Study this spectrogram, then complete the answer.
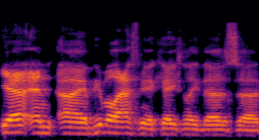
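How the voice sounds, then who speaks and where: A man talks at a fairly quick pace in a bright, sharp tone. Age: 60s. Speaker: comedian and suicide prevention speaker. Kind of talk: interview conversation.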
